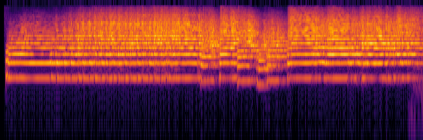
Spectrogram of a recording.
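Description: Trumpet playing a long held high note, then a quick run of short notes that dips lower, and back to the held note.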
